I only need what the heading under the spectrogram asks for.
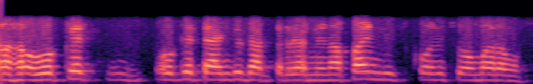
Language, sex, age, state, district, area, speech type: Telugu, male, 18-30, Telangana, Ranga Reddy, urban, conversation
